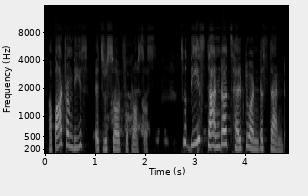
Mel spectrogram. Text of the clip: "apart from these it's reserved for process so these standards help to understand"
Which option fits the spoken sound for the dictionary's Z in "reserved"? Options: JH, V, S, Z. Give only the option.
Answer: S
